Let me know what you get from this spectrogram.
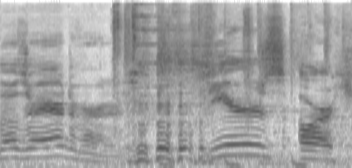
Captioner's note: chuckles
